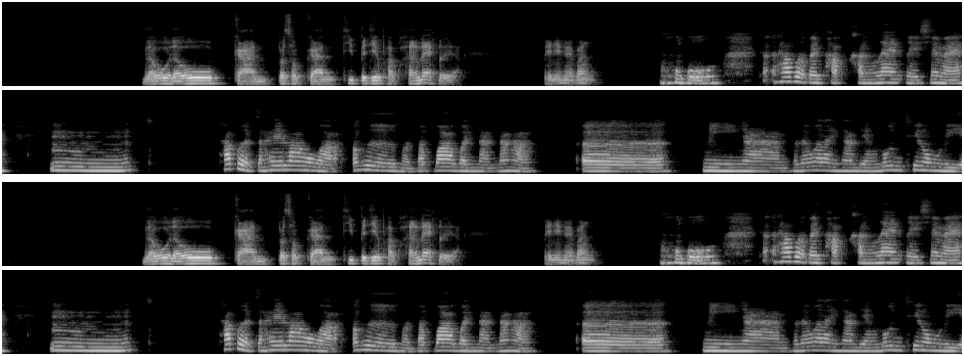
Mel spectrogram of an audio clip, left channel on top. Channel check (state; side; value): identical; both; correlation 1.00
